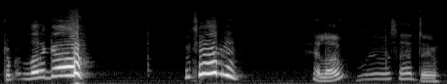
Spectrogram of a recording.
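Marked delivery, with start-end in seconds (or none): 0.0-2.4 loud, high, alarmed calls at the game; panicked yelling. Real, not acted. Gamer yelling at the stuck game, panicked. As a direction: yell at the game as it goes wrong.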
